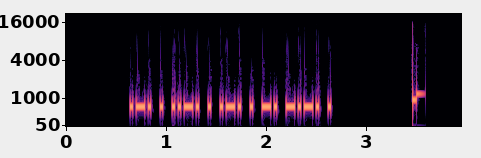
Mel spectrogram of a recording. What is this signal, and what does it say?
Morse code, heard as a keyed tone, about 40 wpm, 700 Hz. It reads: REFERENCE
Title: Sentences from Top 1200 Words - New Word Drill Alt - 40wpm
